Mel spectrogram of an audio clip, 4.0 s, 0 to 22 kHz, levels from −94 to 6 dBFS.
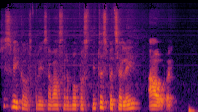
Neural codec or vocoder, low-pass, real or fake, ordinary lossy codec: none; 19.8 kHz; real; MP3, 96 kbps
